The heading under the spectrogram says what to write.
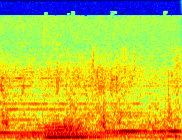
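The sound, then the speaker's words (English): Water laps and sloshes softly against the sides of a rowing boat on a river in the early morning, with a steady low hum running beneath the gentle splashing throughout. “You can hear the sound of the water lapping around the edges of the boat.”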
